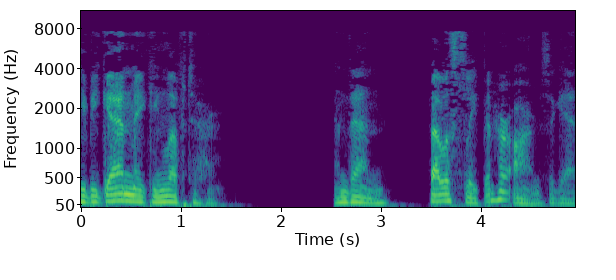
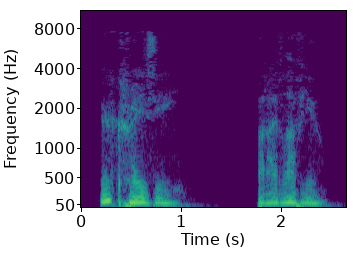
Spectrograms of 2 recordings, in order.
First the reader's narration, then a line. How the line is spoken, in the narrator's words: she whispered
